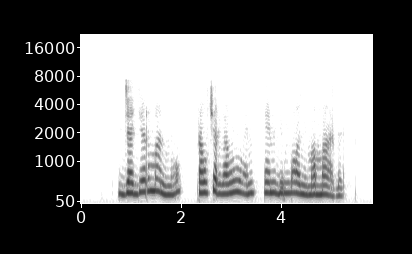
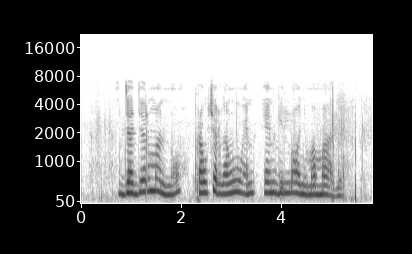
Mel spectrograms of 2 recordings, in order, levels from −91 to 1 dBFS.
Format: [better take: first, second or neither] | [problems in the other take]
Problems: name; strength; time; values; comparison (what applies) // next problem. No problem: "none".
second | noise reduction (neural mask model DeepFilterNet 3)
